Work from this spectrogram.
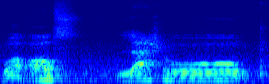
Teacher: dia isti'la, terangkat pangkal lidah kita apabila menyebut huruf sad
